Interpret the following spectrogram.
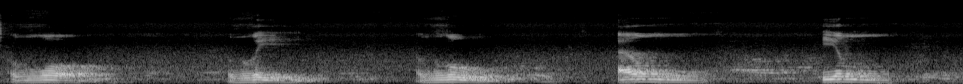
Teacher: Dia lebih halus daripada G, tapi dia termasuk jajaran huruf tebal. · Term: ghain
